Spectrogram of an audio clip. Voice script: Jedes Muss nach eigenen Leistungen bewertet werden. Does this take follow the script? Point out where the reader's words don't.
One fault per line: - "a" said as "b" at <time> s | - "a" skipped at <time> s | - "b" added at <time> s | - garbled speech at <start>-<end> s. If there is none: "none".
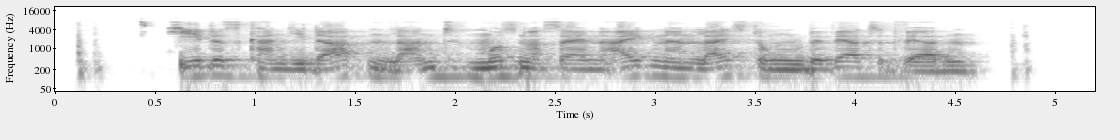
- "Kandidatenland" added at 1.0 s
- "seinen" added at 2.5 s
